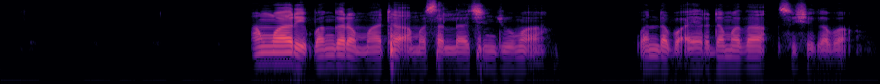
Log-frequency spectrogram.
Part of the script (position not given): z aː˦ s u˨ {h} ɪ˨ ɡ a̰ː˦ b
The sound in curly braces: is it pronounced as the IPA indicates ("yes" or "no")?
no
